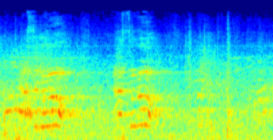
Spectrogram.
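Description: High-pitched shouted calls from voices off the mat, two short bursts in the first half, over a low steady hum.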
